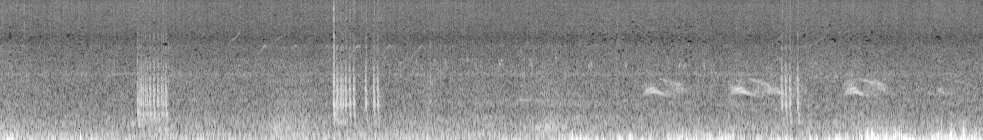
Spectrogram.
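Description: Birds calling: three short harsh calls spread through, and a few quick chirps in the second half, over a steady low rumble.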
